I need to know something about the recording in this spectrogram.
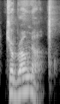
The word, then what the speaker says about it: Girona: this team for you gerona Girona Girona that's what it is Girona and then he moved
